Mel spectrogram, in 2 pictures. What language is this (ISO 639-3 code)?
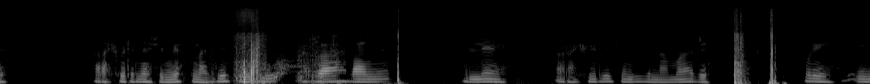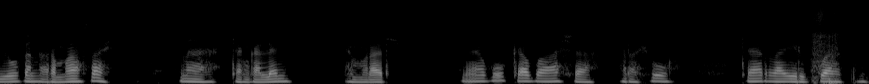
mas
